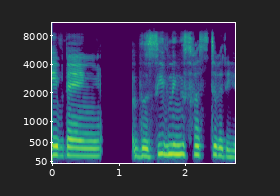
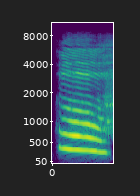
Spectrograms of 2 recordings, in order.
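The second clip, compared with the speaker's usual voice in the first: normal talking voice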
